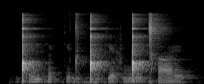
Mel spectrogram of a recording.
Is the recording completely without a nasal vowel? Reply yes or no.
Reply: no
